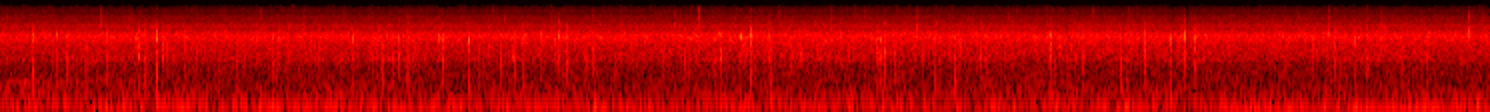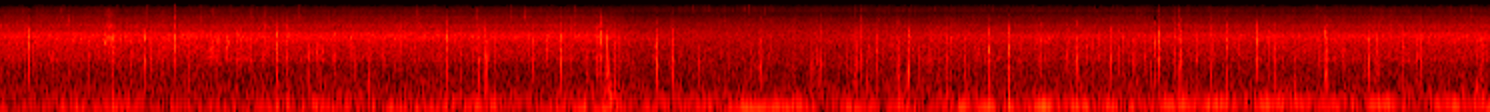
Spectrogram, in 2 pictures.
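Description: Heavy rain falling: a steady hiss dense with the patter of individual drops, over a low rumble that grows stronger near the end.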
